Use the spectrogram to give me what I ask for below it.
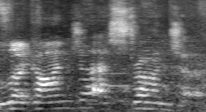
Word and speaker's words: Laganja Estranja: And how do you pronounce it? Laganja Estranja.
